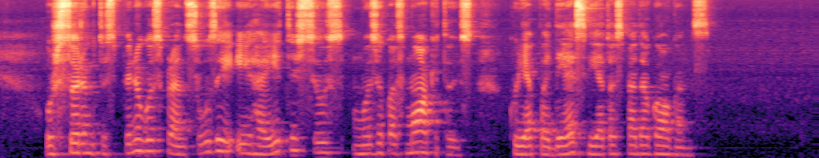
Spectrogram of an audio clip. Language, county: Lithuanian, Vilnius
